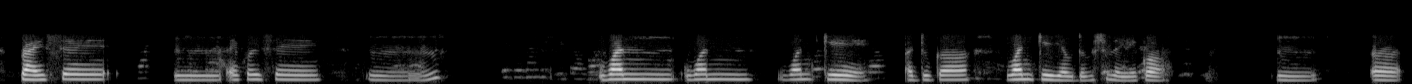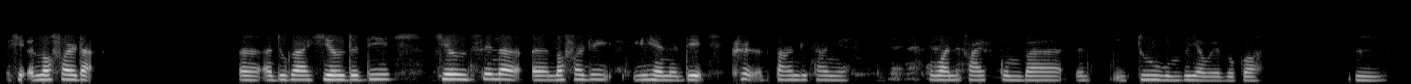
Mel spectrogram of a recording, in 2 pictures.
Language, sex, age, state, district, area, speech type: Manipuri, female, 45-60, Manipur, Kangpokpi, rural, conversation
